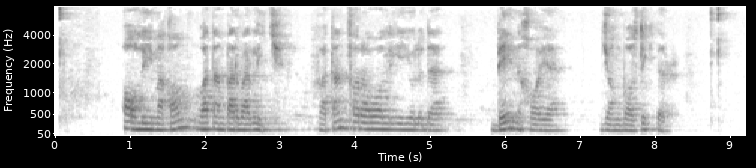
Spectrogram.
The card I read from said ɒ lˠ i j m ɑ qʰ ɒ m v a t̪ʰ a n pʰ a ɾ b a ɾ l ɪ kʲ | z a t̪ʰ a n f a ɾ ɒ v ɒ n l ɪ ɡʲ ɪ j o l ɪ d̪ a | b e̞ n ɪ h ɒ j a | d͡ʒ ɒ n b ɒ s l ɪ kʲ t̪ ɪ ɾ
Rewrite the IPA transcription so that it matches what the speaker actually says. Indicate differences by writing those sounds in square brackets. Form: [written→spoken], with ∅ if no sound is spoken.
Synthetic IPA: ɒ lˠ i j m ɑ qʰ ɒ m v a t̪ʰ a n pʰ a ɾ [b→v] a ɾ l ɪ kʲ | [z→v] a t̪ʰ a n f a ɾ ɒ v ɒ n l ɪ ɡʲ ɪ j o l ɪ d̪ a | b e̞ n ɪ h ɒ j a | d͡ʒ ɒ n b ɒ [s→z] l ɪ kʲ [t̪→d̪] ɪ ɾ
